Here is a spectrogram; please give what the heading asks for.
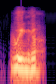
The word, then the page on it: winger: Indian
